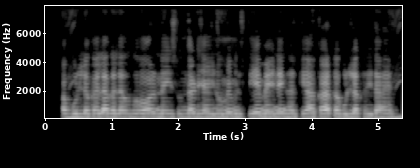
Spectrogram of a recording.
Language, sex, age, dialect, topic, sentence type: Hindi, female, 18-24, Awadhi Bundeli, banking, statement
